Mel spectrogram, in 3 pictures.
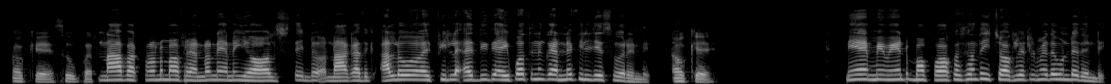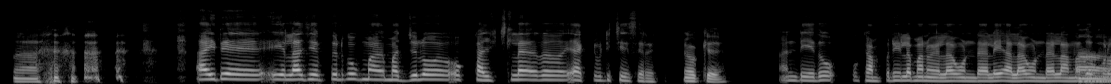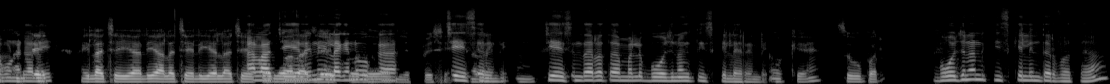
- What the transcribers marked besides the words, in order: in English: "సూపర్"; in English: "ఫ్రెండ్"; in English: "హాల్స్"; in English: "ఫిల్"; in English: "ఫిల్"; in English: "ఫోకస్"; in English: "చాక్లేట్‌ల"; giggle; other background noise; in English: "కల్చరల్ యక్టివిటీ"; in English: "కంపెనీ‌లో"; in English: "సూపర్"
- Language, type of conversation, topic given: Telugu, podcast, మీరు మొదటి ఉద్యోగానికి వెళ్లిన రోజు ఎలా గడిచింది?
